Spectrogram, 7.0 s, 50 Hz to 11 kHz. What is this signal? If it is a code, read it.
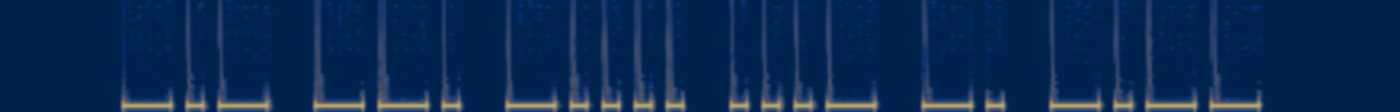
Morse code, heard as a keyed tone, about 15 wpm, 700 Hz. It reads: KG6VNY
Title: USA Call Signs - 6 Characters - Repeated 3x - 15wpm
